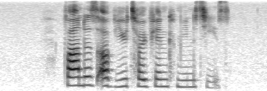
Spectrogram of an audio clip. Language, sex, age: English, female, 21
